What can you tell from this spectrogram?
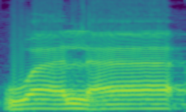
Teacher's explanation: জবরের বাম পাশে খালি আলিফ মদের হরফ, ডান দিকের হরকতকে এক আলিফ টানিয়া পড়িতে হয়। তো আমরা এই লাম হরফকে এক আলিফ টেনে পড়ব।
